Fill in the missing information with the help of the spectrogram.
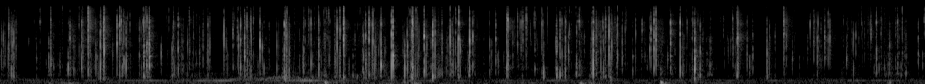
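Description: A small, hollow clear plastic water bottle with a blue cap is squeezed and crinkled by fingertips close to the microphone. The result is a dense run of sharp, bright crackles and crunches with very little low end, each snap dying away almost instantly. A faint steady low hum sits underneath.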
